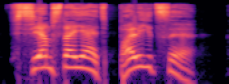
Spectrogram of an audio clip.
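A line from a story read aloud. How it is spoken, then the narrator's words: Sudden police-voice yell. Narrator (Russian): заорала внезапно Лайса специальным полицейским голосом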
